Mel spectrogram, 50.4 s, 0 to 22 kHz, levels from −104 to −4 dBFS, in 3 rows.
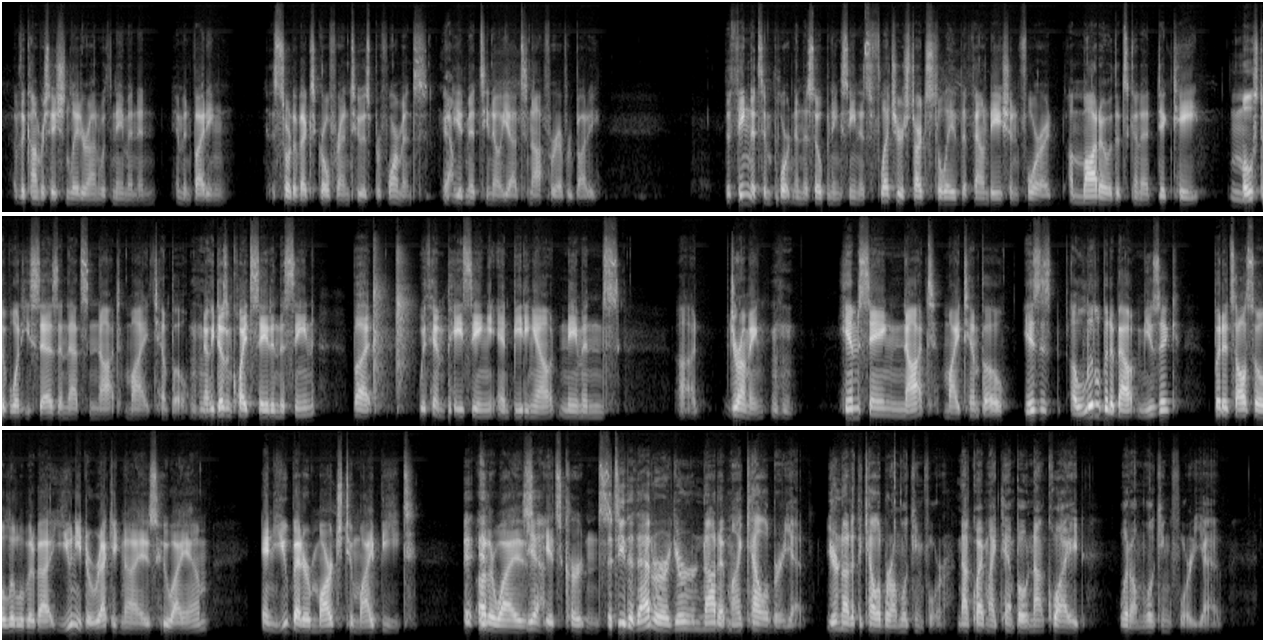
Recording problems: thin; very; fading below 300 Hz

